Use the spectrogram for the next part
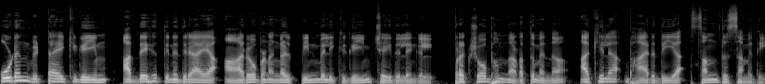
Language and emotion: Malayalam, neutral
